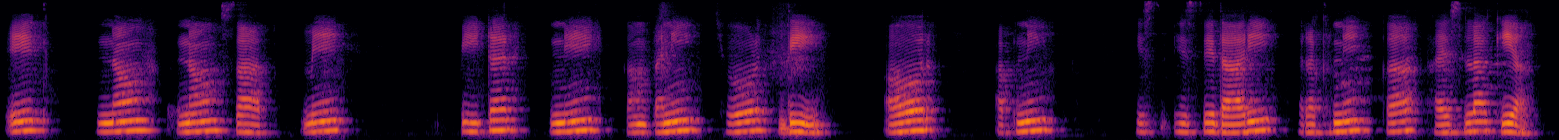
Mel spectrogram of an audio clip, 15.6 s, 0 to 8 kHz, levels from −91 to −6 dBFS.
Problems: none marked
